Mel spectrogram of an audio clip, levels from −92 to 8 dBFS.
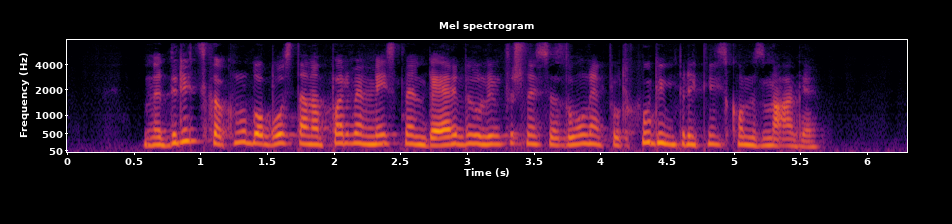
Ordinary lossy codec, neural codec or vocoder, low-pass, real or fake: none; codec, 16 kHz, 1 kbps, FreqCodec, larger model; 7.2 kHz; fake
